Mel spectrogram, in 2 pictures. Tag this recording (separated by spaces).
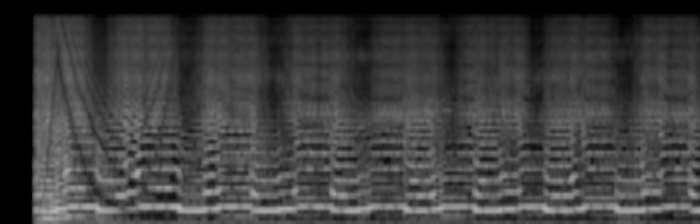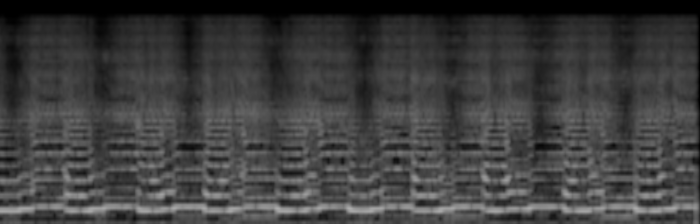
electronica riff soundscape synth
